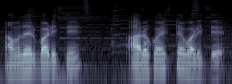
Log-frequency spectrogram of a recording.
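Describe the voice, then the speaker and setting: A man's voice: on the high side, fairly quick, natural voice. A man as an insistent father, slightly muffled. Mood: persuasive. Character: insistent, irritable father pushing his son to marry. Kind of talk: audio story acting. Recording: dull muffled audio with music.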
